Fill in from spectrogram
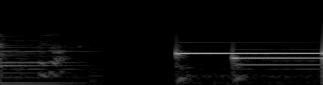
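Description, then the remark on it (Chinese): A loud doorbell at an apartment's front entrance door, pressed by a stranger, sounds a two-note ding-dong chime, both tones ringing out and sustaining. A brief bit of speech and a moment of silence come before it. “门铃的声音将郭明唤醒，他轻手轻脚走到玄关门，通过猫眼查看是谁来了。”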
